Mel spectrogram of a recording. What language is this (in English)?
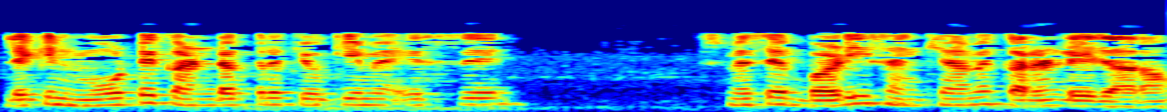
Hindi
